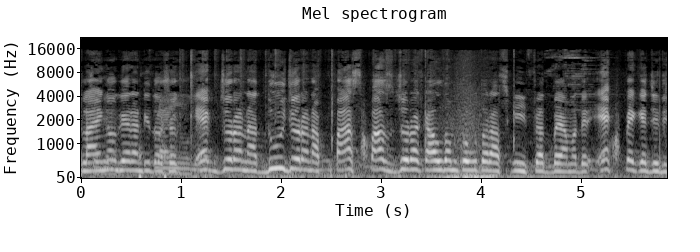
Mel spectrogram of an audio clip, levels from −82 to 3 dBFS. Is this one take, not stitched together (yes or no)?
yes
